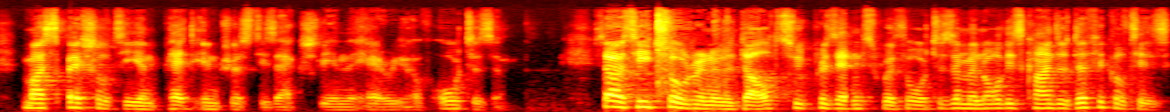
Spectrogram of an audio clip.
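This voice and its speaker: A man talks in a South African accent at medium pitch. His intonation is lively, and his loudness swings widely. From South Africa, Cape Town. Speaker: developmental pediatrician and children's author. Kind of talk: educational conversation.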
